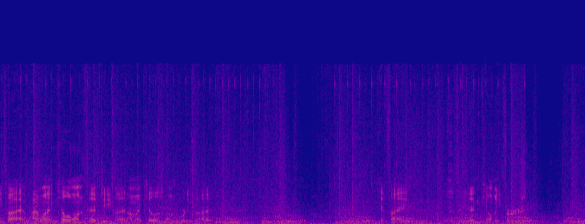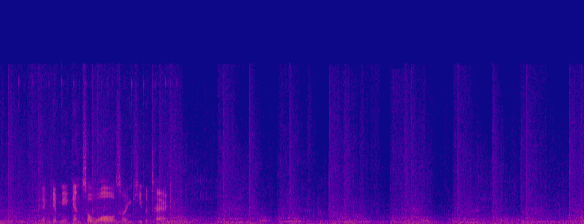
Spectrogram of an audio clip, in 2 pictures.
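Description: Heavy blows thud repeatedly against a creature's shell.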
